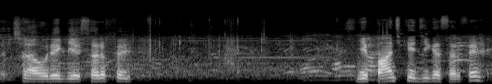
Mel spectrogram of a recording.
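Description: A man's voice: medium pitch, level tone, takes it slowly. Pakistani stall seller, man, amid market bustle. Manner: salesmanlike, listing items. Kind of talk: product presentation with prices. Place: outdoor covered bazaar stall. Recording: busy outdoor market crowd noise.

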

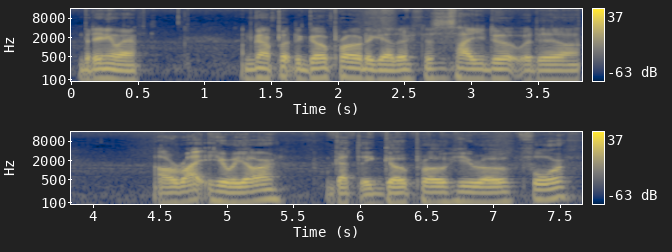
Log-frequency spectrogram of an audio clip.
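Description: A man with a fairly low voice walks through gear in a casual vlog tutorial. His talk is colloquial and conversational, dotted with playful verbal sound effects. He speaks indoors in a small room at home. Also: a little mellow. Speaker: motorcycle vlogger demonstrating gear. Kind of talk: casual hands-on tutorial chat.

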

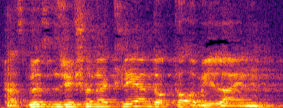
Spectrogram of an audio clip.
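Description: An actor playing a formal, sceptical investigator in a radio drama, matter-of-fact and clipped. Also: male voice, on the high side, fast, a bit bright, close to an everyday voice. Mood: probing. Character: sober, probing official investigator, formal and sceptical. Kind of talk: 1980s German radio drama acting. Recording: roomy sound, faint noise.

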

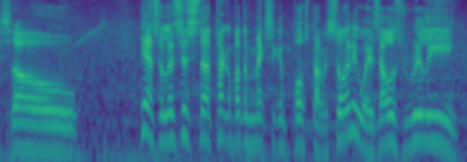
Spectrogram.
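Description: A man in his thirties talks in a loose, rambling way, stacking fillers as he walks. His voice sits a little high. Traffic and wind roar loudly around the handheld camera mic outdoors. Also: brisk. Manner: rambling and chatty, frequent fillers. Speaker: vlogger. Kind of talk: casual walking vlog. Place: outdoors on a sunny city street. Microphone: action camera held at arm's length. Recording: loud street and wind noise.

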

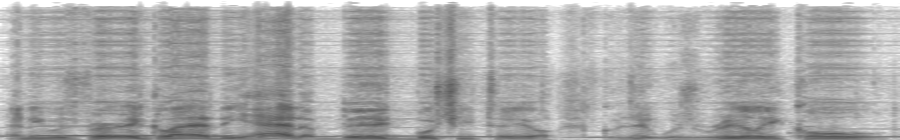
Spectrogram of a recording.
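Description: A middle-aged man telling a folk tale in a folksy, deliberate way with dramatic pauses. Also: on the low side, animated, over music. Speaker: storyteller. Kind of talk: oral folk tale storytelling.

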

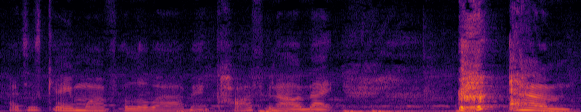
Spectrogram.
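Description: A hoarse woman in her forties, chatting casually on a live stream from her living room, rambling and greeting viewers by name, with a phone held at arm's length. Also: on the low side, moderate pace, over music. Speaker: livestream host. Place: living room at home, indoors.

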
